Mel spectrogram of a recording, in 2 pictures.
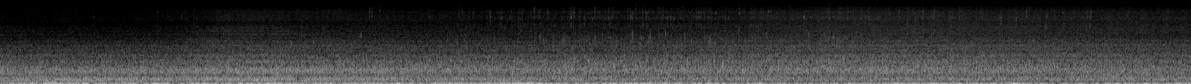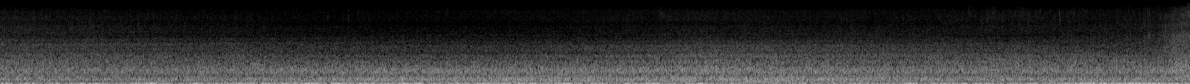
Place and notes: Av. Copacabana - Lagoinha, Ubatuba - SP, 11680-000, Brasil - Ondas da Praia da Lagoinha Ubatuba
Gravação das ondas da praia da Lagoinha em Ubatuba, São Paulo. Dia nublado com maré alta.
Record the waves of Lagoinha beach in Ubatuba, São Paulo. Cloudy with high tide.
